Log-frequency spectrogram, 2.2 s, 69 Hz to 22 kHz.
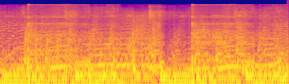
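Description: Experimental instrumental beat played from a Roland SP-404SX sampler: dense layered sampled sounds over a heavy low end, with a brief drop in the upper layers a little over a second in.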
